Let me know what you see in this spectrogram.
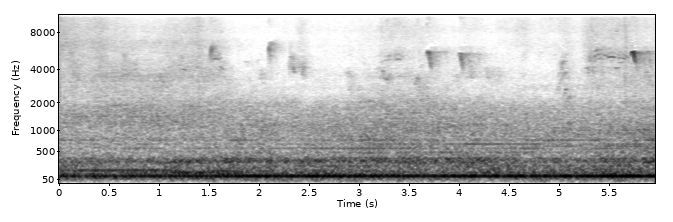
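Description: Small birds chirping in short, high, scattered notes over a steady low hum.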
